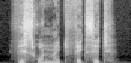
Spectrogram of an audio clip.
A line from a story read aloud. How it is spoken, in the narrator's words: said under her breath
